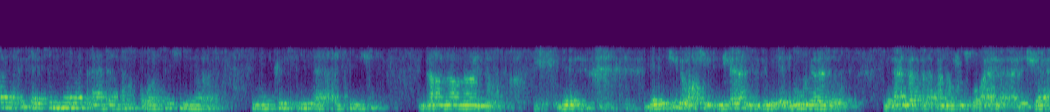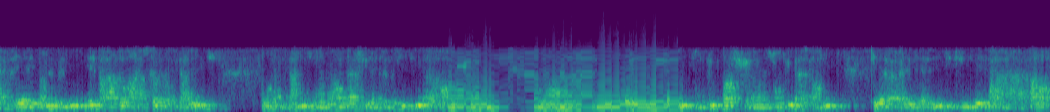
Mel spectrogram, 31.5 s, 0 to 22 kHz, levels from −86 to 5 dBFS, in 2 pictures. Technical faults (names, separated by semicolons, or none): tandem speech coding; robotic sound from repeated short buffers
